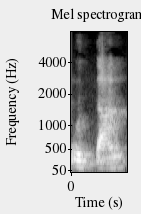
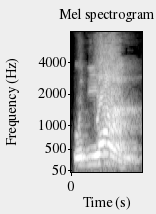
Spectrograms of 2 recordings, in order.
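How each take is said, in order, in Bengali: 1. d-কে দ্বিত্ব করে উচ্চারণ করা হয়, কোনো গ্লাইড ছাড়া। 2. d-এর পরে y গ্লাইড থাকে। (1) "বলেন উদ্যান" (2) "আপনারা লেখেন উদ্যান"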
